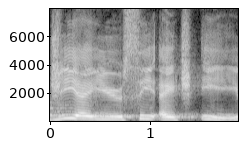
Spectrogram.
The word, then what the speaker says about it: gauche: connotation of bl right something that's gauche and it's spelled g-a-u-c-h-e because it's from the french and french people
